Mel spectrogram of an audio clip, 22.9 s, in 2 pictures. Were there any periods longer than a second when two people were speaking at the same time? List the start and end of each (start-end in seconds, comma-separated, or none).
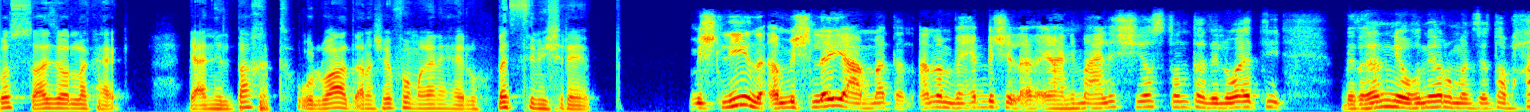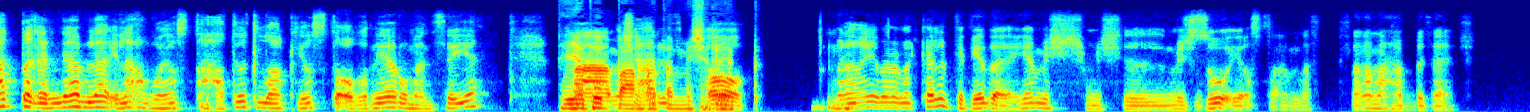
15.7-17.1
